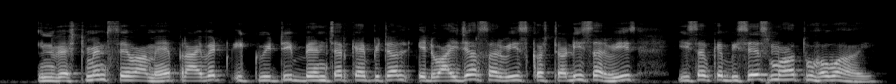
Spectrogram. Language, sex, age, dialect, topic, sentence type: Magahi, male, 25-30, Central/Standard, banking, statement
